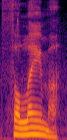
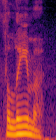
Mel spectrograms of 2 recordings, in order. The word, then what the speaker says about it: Thelema: pronounced thalema or thalima it is a long a sound the ada sound in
